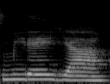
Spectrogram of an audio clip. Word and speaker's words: Mireya: It's also been like 8 years and he still pronounces my name with like a Turkish accent. I'm like, it's Mireya.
